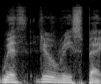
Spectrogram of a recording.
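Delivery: plain reading voice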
